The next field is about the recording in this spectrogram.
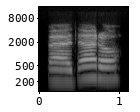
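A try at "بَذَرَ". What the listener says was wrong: Nah, titiknya di atas. Kenapa ini badara? Padahal ini kan sama, ini nun tuh.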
